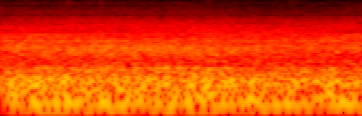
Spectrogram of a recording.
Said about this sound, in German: Das Einzige, was ich höre, ist Straßenlärm.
